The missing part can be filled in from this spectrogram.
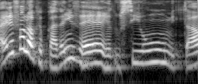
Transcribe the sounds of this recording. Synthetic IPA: elɪfaloɐkekad̪ɐĩvɛʒɐd̪ʊsiũmit̪a

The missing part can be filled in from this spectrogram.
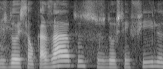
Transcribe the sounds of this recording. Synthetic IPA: ʊzd̪ojssɐ̃w̃ka̰zad̪ʊsʊzd̪ojst̪ẽj̃fiʎʲʊ

